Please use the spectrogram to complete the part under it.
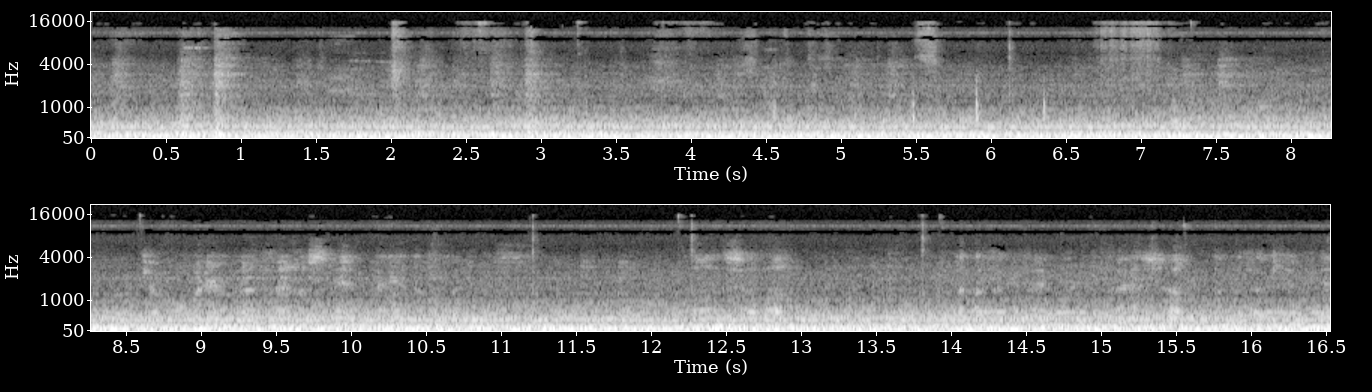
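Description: Raindrops tap lightly on a window.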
